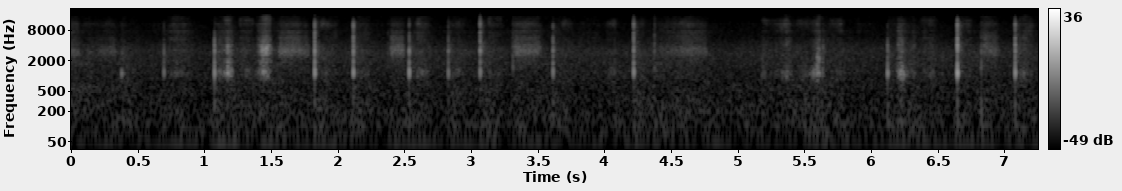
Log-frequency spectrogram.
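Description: A long fingernail traces letters across the blue laminated cardboard cover of a solid hardback book, working down to the lower edge. Quiet, light scratching strokes are heard, broken by short, dry ticks with a bright tone near 1 kHz and high hiss.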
